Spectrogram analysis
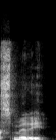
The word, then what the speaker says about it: SMII7Y: it's not spelled like Smitty. I don't know why that is. Well, the interesting thing is it's 2 I's, right? Yeah. No T, but a 7, and it's Smitty.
